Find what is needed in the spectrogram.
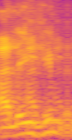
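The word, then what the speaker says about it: عليهم: എന്നല്ല അലൈഹിം അലൈഹിം അലൈഹിം അലൈഹിം എന്ന് വായിക്കരുത് അലൈഹിം എന്ന് ഒകാരം വരരുത് ഒകാരം പാടില്ല ഫത്ഹ ആണ് ഉള്ളത് ഉച്ചാരണം നമ്മൾ പറഞ്ഞിരുന്നു അത്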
